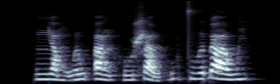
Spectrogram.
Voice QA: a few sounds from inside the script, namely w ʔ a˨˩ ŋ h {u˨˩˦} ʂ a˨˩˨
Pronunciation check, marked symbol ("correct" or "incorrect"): correct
